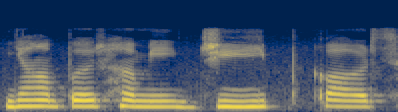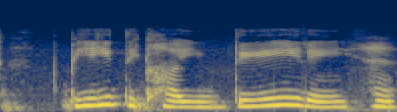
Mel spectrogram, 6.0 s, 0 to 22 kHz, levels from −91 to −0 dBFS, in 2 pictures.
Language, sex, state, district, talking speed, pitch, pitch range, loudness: Hindi, female, Punjab, Fazilka, 100 wpm, 210 Hz, 200-225 Hz, -12 LUFS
